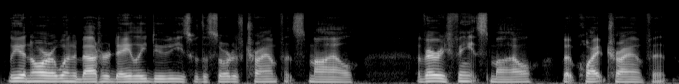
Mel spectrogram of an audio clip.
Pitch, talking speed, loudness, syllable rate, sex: 125 Hz, 160 wpm, -19 LUFS, 5.2 syllables/s, male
